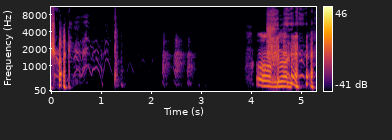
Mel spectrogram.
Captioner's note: laughing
